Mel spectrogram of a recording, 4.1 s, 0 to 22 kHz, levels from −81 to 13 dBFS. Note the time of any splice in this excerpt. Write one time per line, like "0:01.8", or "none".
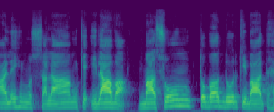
0:02.0

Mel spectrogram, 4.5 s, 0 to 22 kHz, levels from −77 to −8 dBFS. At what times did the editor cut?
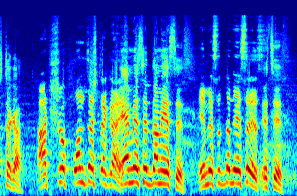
none

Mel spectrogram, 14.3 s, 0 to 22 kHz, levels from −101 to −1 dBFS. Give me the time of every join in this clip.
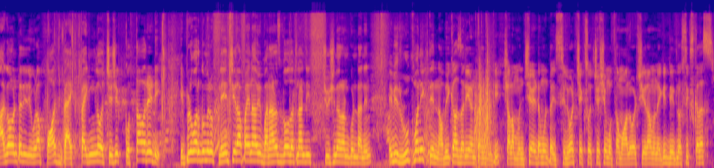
0:08.5

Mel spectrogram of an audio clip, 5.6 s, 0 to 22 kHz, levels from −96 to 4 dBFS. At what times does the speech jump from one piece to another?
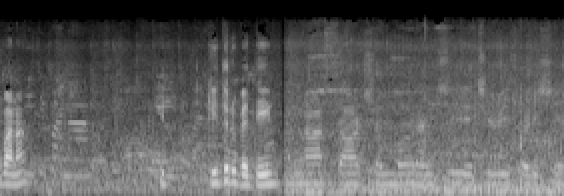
0:02.8

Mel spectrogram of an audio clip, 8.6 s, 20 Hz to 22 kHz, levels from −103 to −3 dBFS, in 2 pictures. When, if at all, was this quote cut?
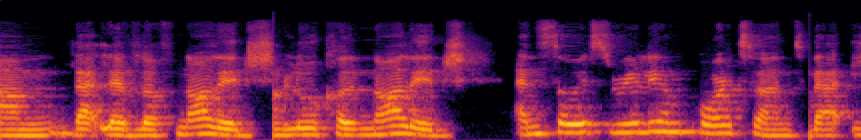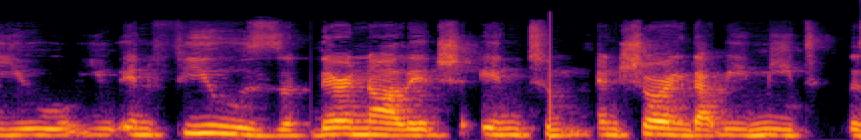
0:01.3
0:04.1
0:05.8
0:07.0

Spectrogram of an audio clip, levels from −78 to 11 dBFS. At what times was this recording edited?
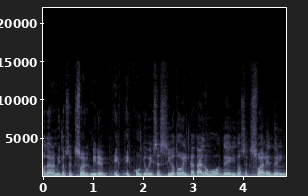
none

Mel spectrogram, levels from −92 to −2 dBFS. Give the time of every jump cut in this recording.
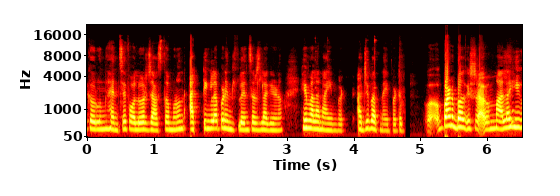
0:04.7

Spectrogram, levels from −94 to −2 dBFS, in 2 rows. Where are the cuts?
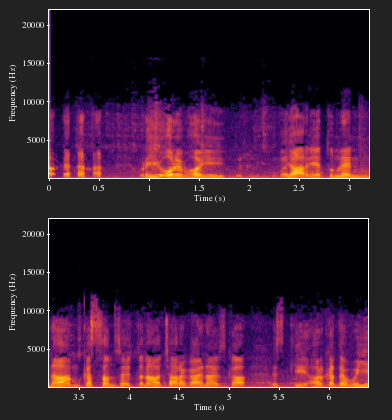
none

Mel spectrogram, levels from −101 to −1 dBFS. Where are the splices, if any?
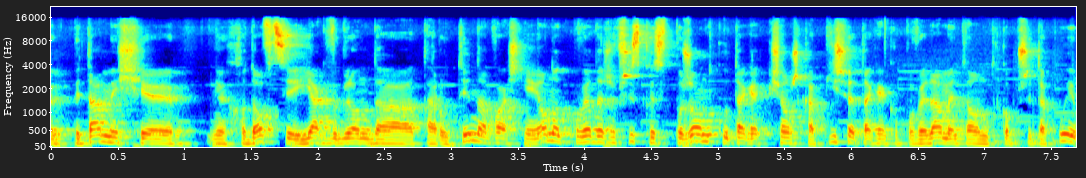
none

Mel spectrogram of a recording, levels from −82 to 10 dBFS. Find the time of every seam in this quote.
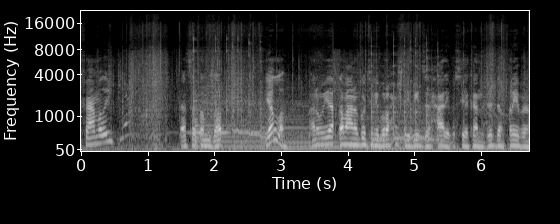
0:03.8

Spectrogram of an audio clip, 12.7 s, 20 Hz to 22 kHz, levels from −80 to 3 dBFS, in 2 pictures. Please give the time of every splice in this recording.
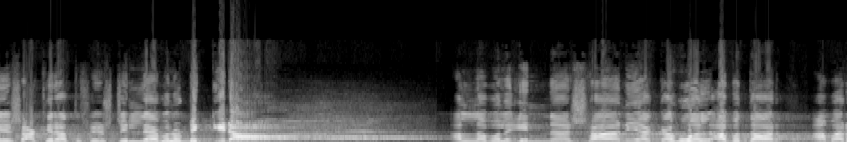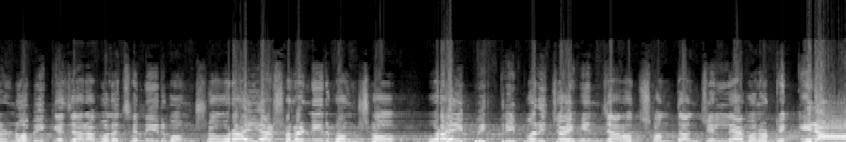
0:03.2

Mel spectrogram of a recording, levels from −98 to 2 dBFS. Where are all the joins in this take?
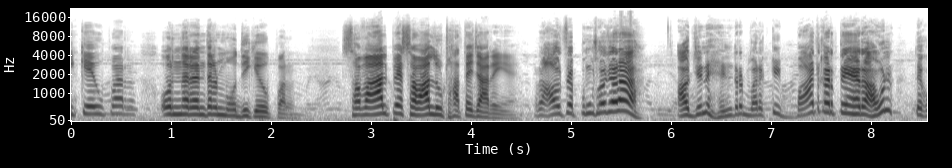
0:04.4

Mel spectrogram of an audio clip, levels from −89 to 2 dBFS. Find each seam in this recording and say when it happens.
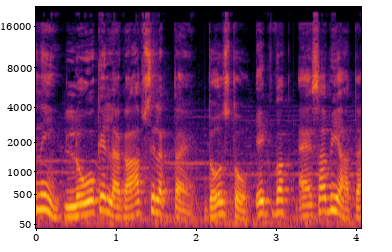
0:02.1

